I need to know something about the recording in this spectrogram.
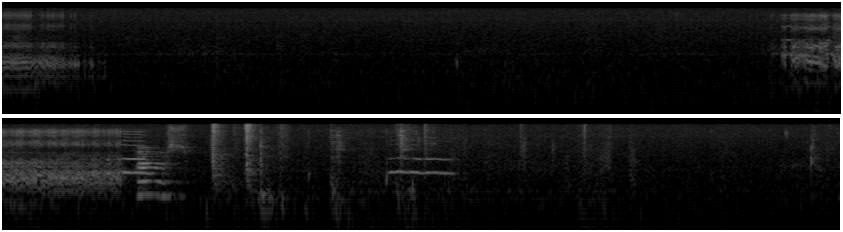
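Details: Three-week-old blenheim Cavalier puppies, five littermates born at New Year, wrestling in an indoor pen; a loud, rough squealing cry around the middle, followed by clicks, scuffles and a short high squeak.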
